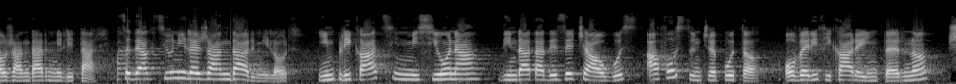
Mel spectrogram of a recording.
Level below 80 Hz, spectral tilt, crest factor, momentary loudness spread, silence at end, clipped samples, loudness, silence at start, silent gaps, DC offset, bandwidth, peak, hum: -54 dBFS; -4.5 dB/octave; 16 dB; 7 LU; 0 s; under 0.1%; -16 LUFS; 0 s; none; under 0.1%; 11 kHz; 0 dBFS; none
